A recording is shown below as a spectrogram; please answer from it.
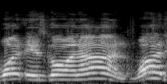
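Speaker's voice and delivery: very high, very loud, shrill drill-sergeant screaming. Narrating a roll result, voicing the player's instructor as a screaming drill instructor. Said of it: "Your instructor is just screaming at you".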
